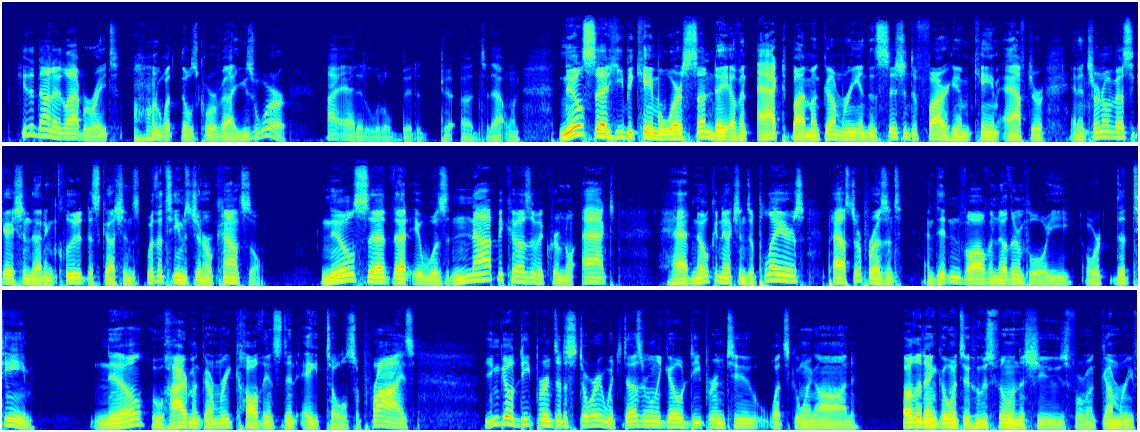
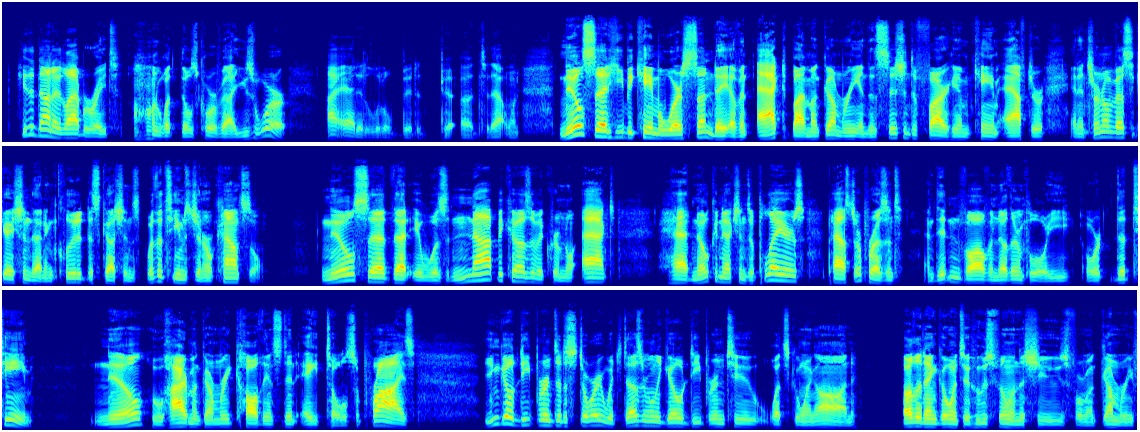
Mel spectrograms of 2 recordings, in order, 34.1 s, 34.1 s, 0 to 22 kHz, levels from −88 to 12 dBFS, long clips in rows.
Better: first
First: none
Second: thin; very; fading below 450 Hz

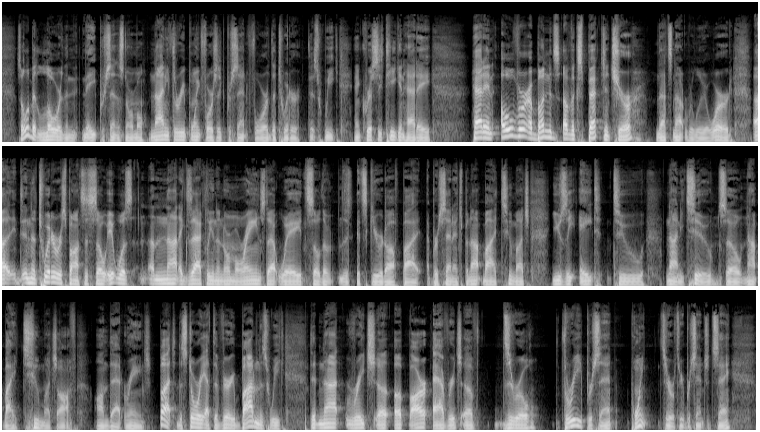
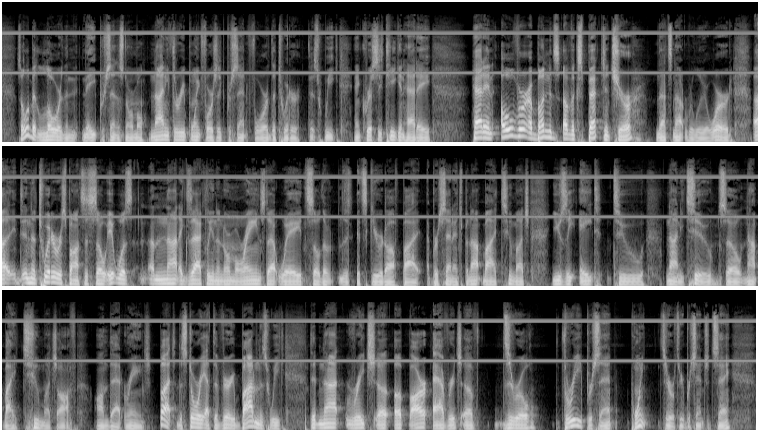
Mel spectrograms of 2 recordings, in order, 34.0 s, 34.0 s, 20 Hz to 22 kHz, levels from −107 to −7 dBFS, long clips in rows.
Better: first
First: none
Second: high-pitched whine; noticeable; throughout; 3 kHz, 15 dB below the speech

